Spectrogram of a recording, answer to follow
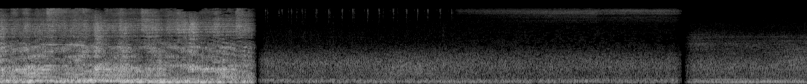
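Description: A pickup truck towing a parade float drives past, its engine running under music from the float. About two and a half seconds in, the sound cuts off to a faint, steady outdoor hiss.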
